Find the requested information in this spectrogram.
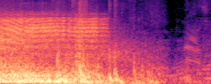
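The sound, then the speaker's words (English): A gunshot fired from under a table in a bar lands as one loud, broad blast that dies away over about a second into quiet. “I can shoot just as well under a table as across one.”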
